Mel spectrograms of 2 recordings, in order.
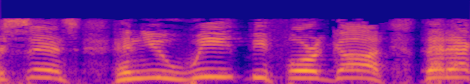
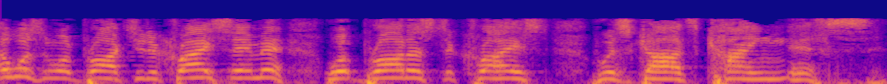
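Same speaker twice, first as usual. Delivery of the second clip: normal talking voice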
